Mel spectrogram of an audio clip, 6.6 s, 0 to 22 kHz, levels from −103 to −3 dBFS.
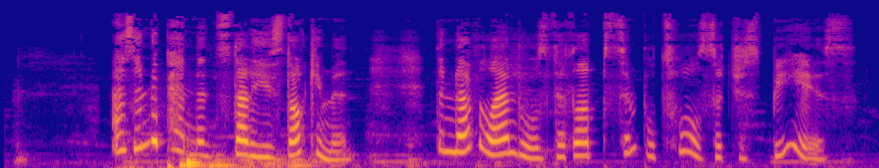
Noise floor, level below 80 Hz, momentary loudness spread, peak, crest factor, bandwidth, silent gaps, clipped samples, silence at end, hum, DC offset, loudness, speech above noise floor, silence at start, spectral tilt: -69 dBFS; -40 dBFS; 16 LU; -8 dBFS; 22 dB; 16 kHz; none; under 0.1%; 0.35 s; none; under 0.1%; -28 LUFS; 42 dB; 0.15 s; -6 dB/octave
